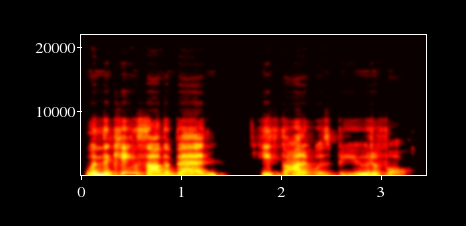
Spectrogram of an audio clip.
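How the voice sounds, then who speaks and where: Here an older woman at a medium pitch reads a picture book to young listeners. Her delivery is measured and expressive, elongating the main words.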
